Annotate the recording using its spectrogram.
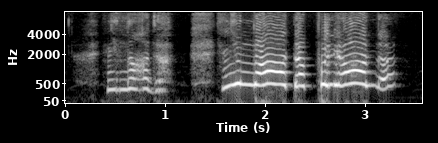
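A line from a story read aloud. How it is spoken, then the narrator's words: Anguished pleading. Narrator (Russian): Взмолилась миссис Керри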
